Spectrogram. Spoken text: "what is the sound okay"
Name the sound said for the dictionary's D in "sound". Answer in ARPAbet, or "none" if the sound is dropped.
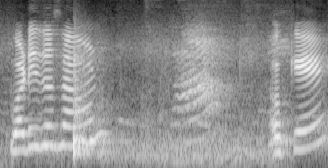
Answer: none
